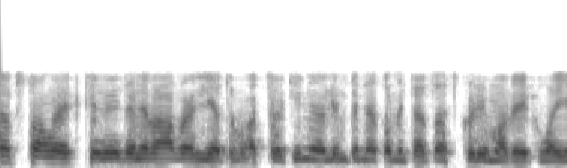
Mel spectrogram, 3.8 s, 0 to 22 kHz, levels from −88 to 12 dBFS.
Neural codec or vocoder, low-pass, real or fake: codec, 44.1 kHz, 3.4 kbps, Pupu-Codec; 3.6 kHz; fake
